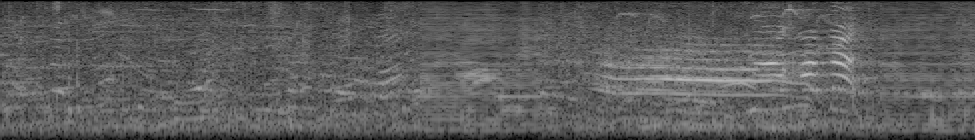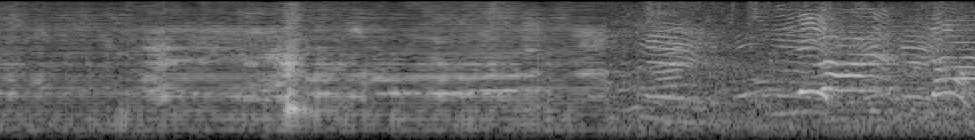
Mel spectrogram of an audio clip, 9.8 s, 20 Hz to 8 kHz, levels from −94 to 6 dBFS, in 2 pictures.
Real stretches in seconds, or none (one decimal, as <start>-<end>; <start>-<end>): 0.0-2.1; 2.7-4.4; 7.9-9.8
